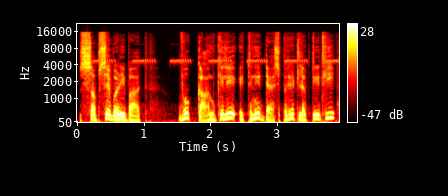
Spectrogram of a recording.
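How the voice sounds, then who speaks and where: A man playing a TV writer who tells his own horror story in a conversational, expressive way. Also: mid-range voice, a little slow, noisy background. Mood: puzzled. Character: puzzled male Mumbai TV writer recounting eerie experience. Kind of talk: first-person horror drama narration.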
